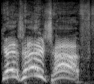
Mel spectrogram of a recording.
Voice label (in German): Demoman incoming, de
